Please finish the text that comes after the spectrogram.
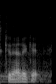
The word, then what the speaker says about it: Connecticut: I think I said it wrong at the beginning. It's Connecticut.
